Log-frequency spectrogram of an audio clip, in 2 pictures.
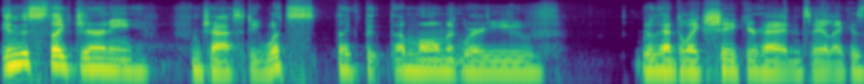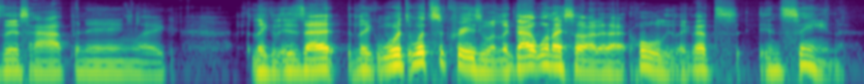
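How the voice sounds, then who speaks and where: A man's voice: mid-range voice, a little fast, a bit bright, dry recording. Easygoing male podcast host, dry sound. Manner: easygoing, supportive, trailing questions. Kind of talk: casual interview chat. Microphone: studio microphone.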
